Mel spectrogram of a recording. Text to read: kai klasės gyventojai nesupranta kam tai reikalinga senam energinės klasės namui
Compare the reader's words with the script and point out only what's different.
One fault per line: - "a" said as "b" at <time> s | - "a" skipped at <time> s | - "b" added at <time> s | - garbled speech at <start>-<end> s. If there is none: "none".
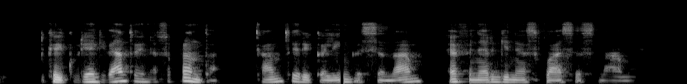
- "klasės" said as "kurie" at 0.7 s
- "f" added at 4.6 s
